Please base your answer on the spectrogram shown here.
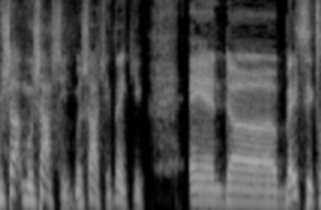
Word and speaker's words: Musashi: like especially worried about summers uh how you pronounce his name issue which Mousasi shot Musashi Musashi thank you and basics like yeah you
